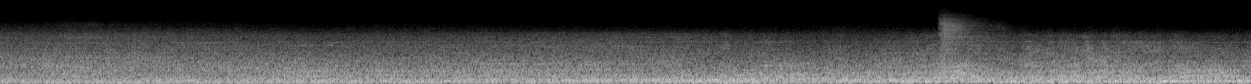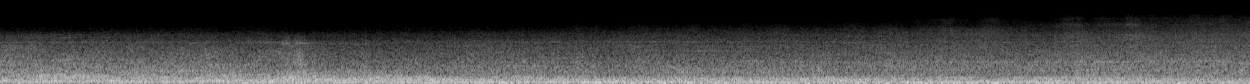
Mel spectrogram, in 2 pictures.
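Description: CRJ regional jet at Charlotte Douglas airport, a steady broadband jet roar that holds loud and constant throughout, with a brief sharp high-pitched whine partway through.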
